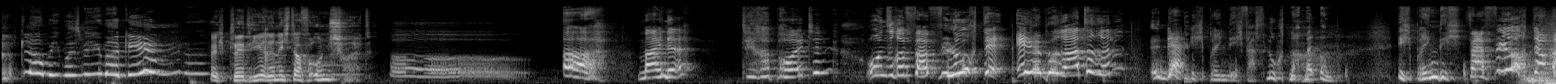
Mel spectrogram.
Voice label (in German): Synchronmix, Lip-Sync (Synchron), German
